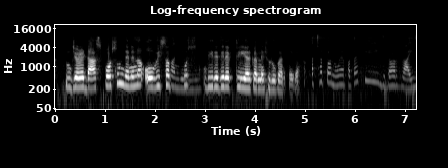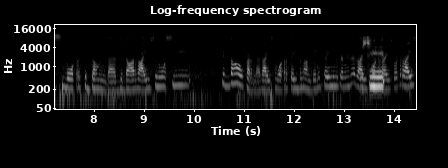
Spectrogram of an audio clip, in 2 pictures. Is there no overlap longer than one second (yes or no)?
yes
